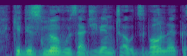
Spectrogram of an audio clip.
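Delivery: plain reading voice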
